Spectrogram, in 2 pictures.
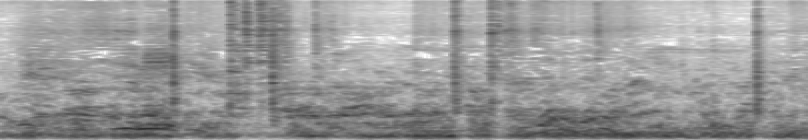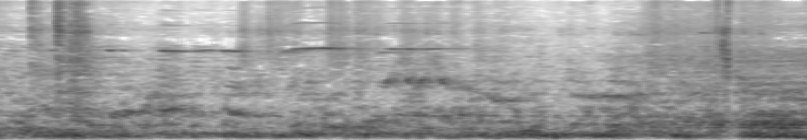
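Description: Patties sizzle on a hot griddle.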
